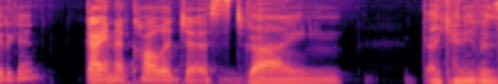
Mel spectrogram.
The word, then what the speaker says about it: gynecologist: Gynecologist. I can't even say it. Gyna. Like vagina. Gynecologist.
